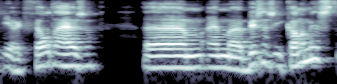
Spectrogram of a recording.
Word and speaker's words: Erik Veldhuizen: But my last name was was very good pronounced. Uh my name is Eric Felheiser.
